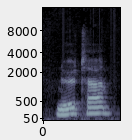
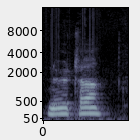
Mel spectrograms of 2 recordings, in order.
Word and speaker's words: Noether: present the very important nurture theore uh yeah the pronunciation is nura because it's an IG name of Emy nura a German mathematician uh she had worked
